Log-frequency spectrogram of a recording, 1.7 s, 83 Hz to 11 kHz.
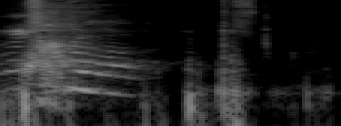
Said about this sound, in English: Wow. I'm glad you got to experience that. That was quite the sneeze. I bring the pain. But what's weird is I normally bring like 2, 3, 4, maybe 5 sneezes. For some reason, I got that all out in one.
